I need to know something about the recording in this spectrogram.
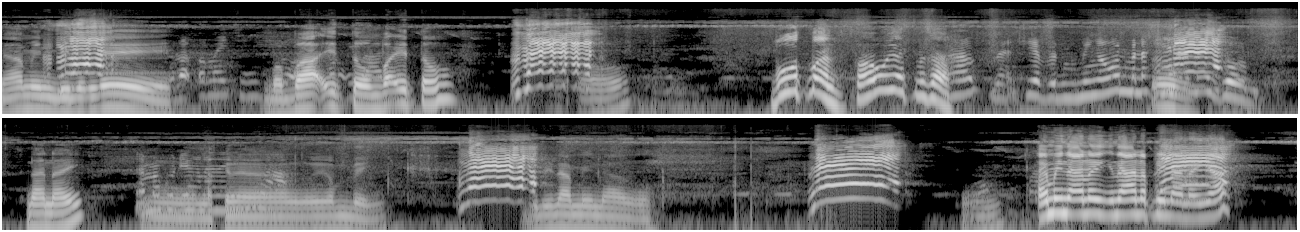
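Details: A group of goats in Mindanao, Philippines, with a chorus of loud, trembling bleats, high and low voices alternating, some drawn out, others clipped, repeated throughout.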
